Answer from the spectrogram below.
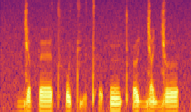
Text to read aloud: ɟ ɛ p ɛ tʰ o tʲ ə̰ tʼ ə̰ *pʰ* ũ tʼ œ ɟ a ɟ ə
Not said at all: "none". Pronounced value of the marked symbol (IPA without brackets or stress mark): p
